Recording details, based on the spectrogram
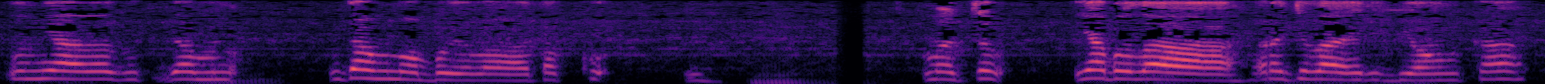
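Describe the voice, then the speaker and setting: Husky woman in her 40s calling in, slow and halting, dark lo-fi sound. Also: high voice, steady tone. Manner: halting, many broken-off words and restarts. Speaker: caller. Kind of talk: telling a personal story in a live online Q&A.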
